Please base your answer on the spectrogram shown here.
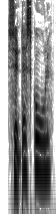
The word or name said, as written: søndagsskole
